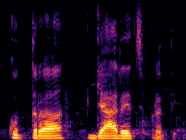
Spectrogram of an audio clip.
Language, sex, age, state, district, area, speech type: Sanskrit, male, 18-30, Karnataka, Chitradurga, rural, spontaneous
